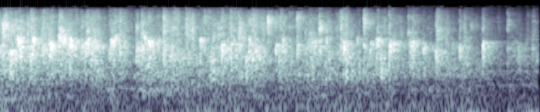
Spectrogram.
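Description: Children applauding in a classroom, a dense, steady burst of clapping that stays loud throughout and eases slightly at the end.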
